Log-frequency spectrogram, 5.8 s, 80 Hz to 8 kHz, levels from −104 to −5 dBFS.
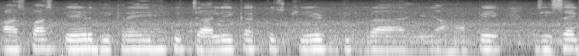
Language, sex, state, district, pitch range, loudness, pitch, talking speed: Hindi, male, Madhya Pradesh, Dhar, 140-150 Hz, -16 LUFS, 145 Hz, 175 wpm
